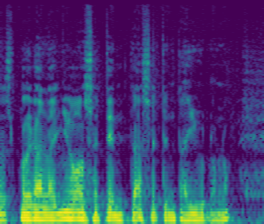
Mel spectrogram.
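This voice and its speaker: The voice has a dark, mellow tone and fairly even intonation at a moderate pace. The background is quiet. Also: man. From Navarre, Spain (Tafalla). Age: 60s. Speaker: theatre actor. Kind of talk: interview. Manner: hesitant, with fillers.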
